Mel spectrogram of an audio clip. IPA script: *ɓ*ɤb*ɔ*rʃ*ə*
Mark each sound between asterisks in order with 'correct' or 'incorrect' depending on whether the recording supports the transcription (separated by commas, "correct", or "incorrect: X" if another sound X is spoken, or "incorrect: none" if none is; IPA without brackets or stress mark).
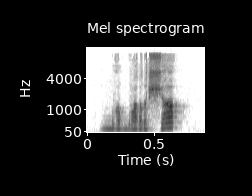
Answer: incorrect: b, correct, incorrect: ʌ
